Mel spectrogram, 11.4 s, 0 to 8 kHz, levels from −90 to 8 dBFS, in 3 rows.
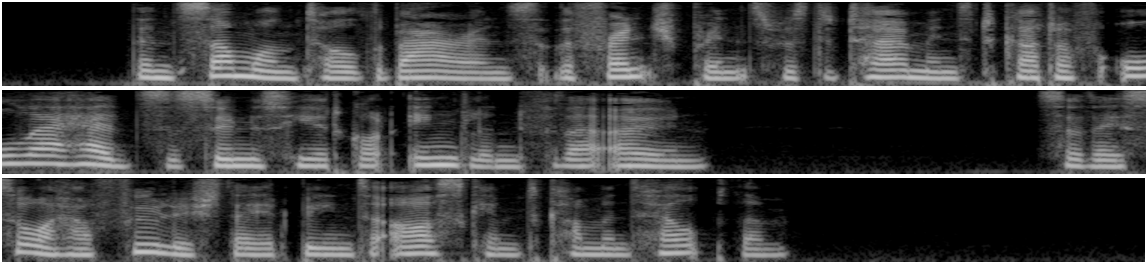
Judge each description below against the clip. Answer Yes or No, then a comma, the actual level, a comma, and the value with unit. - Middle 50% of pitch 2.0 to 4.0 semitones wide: Yes, average, 3.0 semitones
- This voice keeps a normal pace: No, fast, 225 wpm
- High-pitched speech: Yes, high, 195 Hz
